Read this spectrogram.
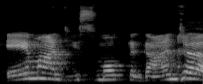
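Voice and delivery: put-on Jamaican accent; hammed-up Jamaican accent; imitated Jamaican accent. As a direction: mimic someone doing bad Jamaican. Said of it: "they had a Jamaican accent".

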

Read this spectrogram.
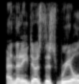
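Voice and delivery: ordinary delivery

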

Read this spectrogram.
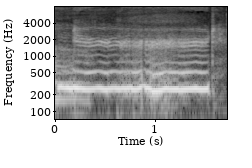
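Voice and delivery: high drawn-out teasing nerd. Real, not acted. Host teasing Brandon over Star Wars, long high mocking call. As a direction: stretch it out high to mock.

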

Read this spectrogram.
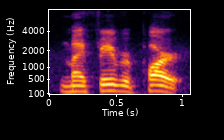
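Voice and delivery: usual speaking voice

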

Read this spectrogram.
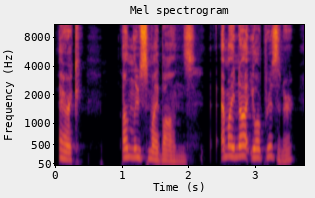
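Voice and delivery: high-pitched, submissive plea; pleading captive. A narrator's reading. Bound captive pleads with captor.

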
